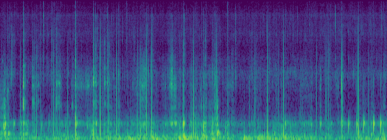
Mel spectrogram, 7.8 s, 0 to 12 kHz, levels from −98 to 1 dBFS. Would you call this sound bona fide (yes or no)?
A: no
